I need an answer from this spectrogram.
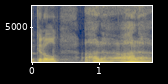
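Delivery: husky, loud delivery.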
